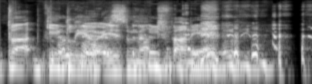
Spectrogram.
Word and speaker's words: Giglio: island of giglio i don't know what the actual pronunciation sure it's julio julio i'm certain but giglio is much funnier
